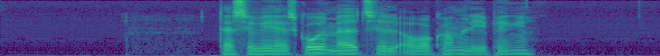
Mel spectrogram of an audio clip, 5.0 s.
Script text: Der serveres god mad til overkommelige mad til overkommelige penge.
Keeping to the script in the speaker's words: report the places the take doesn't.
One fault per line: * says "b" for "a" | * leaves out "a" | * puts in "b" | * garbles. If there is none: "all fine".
* leaves out "mad til overkommelige"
